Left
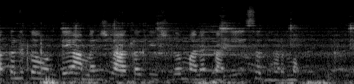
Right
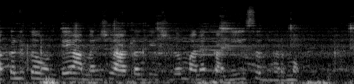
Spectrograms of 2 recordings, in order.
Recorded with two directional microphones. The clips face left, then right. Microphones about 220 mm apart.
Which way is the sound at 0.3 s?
25° right (ahead or behind).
